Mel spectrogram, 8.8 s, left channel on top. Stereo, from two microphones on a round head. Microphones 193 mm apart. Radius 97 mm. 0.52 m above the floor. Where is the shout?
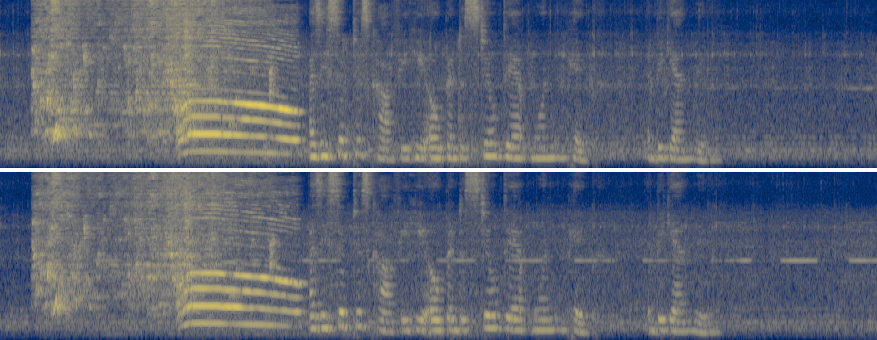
50° left (ahead or behind), 1.0 m.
